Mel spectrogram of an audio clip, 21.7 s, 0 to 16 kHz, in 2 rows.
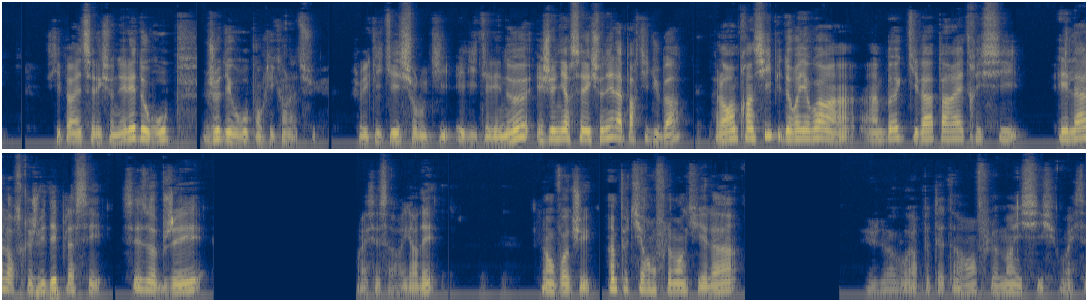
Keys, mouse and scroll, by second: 2.8 click, 4.6 click, 5.9 click, 6.9 middle click, 7.1 middle click, 7.6 middle click, 9.5 middle click, 11.0 -, 11.1 -, 11.3 -, 12.4-14.6 drag, 15.1 middle click, 15.6 middle click, 17.2 middle click, 18.1 middle click, 19.1 click, 20.0 middle click.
